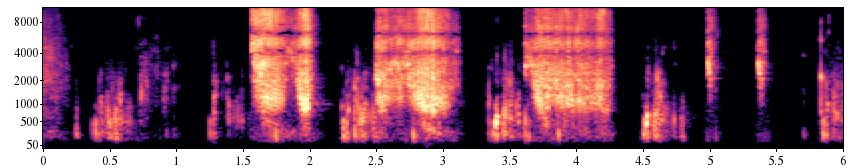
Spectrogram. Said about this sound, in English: I'm gonna take a sip of my water now. You should too.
